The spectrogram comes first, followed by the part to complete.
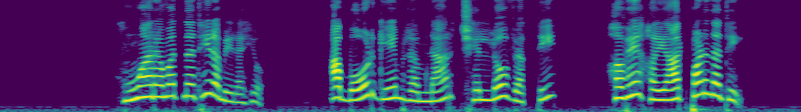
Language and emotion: Gujarati, fearful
